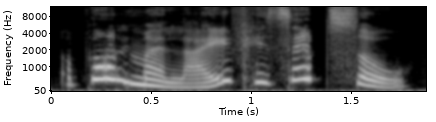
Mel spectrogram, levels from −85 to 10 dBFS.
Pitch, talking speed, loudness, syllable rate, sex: 300 Hz, 190 wpm, -17 LUFS, 5.0 syllables/s, female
